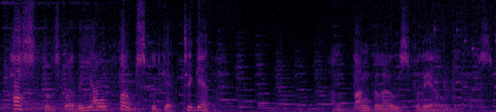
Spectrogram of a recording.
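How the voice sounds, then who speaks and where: An actor playing a cheerful, chatty everyman narrating a 1940s animated public information film in a folksy, colloquial way. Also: medium pitch, moderate pace. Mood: chatty, proud. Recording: old 1940s film soundtrack, music behind.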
